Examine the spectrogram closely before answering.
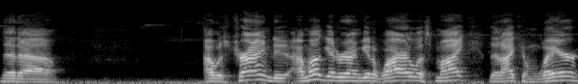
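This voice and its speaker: Loud, bright and sharp in tone, a man with a fairly high pitch speaks at a moderate pace with ordinary pitch variation and long, frequent pauses. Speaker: DIY auto body repair YouTuber. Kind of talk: casual workshop tutorial. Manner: loud, projecting to reach camera mic.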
